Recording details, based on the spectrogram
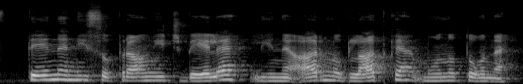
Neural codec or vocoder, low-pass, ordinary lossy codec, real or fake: vocoder, 44.1 kHz, 128 mel bands, Pupu-Vocoder; 19.8 kHz; none; fake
